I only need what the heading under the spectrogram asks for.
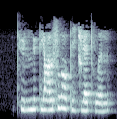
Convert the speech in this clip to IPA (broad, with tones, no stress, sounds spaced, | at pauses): t̪ʰ y˨˦ n n̪ y˥˨ t̪ j ɑ˨˦ ʊ̯ s w ɔ˥˨ t̪ i˨˦ t͡ɕ ɥ ɛ˨˦ t̪ʰ w ə˨˦ n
